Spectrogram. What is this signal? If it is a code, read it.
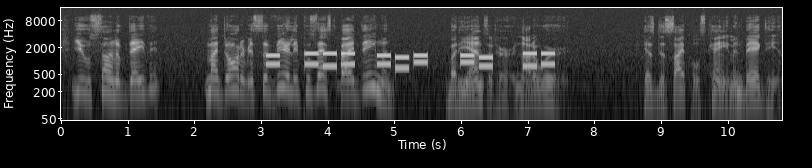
DTMF, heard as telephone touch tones, dialled by machine, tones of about 210 ms, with speech in English. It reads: 8 969 810 04 69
